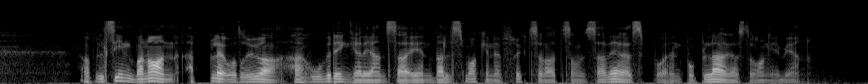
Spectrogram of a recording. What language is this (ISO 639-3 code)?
nor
